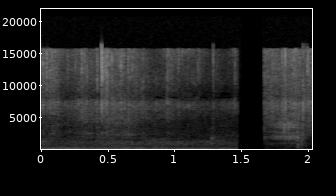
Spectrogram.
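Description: Near silence: faint outdoor background with a low steady hum, broken by a moment of complete silence about one and a half seconds in.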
